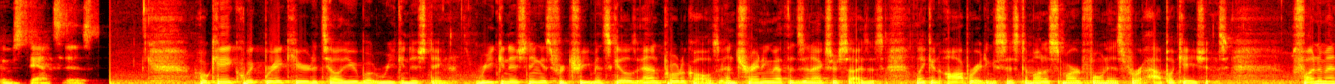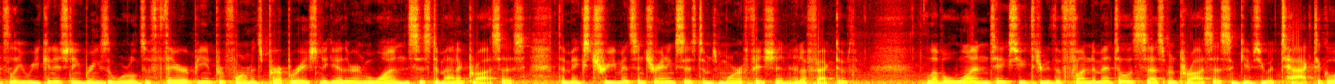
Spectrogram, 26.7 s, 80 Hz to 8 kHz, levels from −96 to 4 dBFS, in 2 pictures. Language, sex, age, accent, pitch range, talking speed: English, male, 50-69, American, 115-135 Hz, 160 wpm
